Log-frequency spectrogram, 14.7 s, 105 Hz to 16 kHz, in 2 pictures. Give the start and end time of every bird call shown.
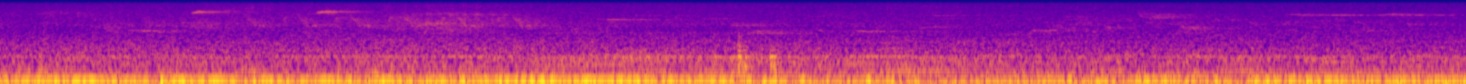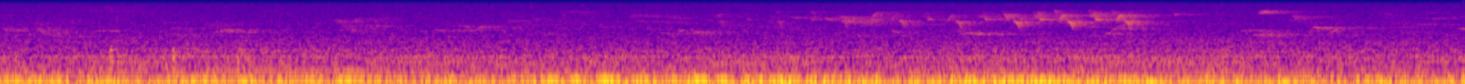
[0.00, 14.65] Gray Catbird (Dumetella carolinensis)
[0.82, 1.92] unidentified bird
[1.22, 3.02] Ovenbird (Seiurus aurocapilla)
[11.12, 13.42] Ovenbird (Seiurus aurocapilla)

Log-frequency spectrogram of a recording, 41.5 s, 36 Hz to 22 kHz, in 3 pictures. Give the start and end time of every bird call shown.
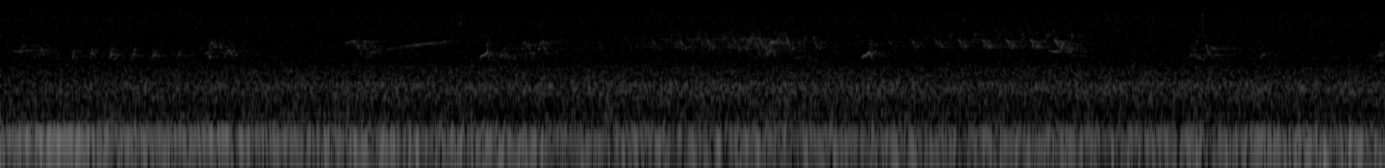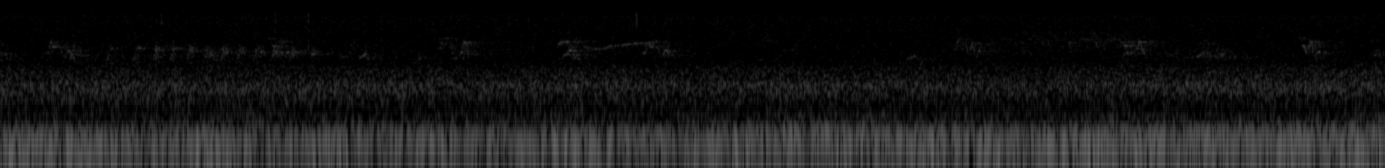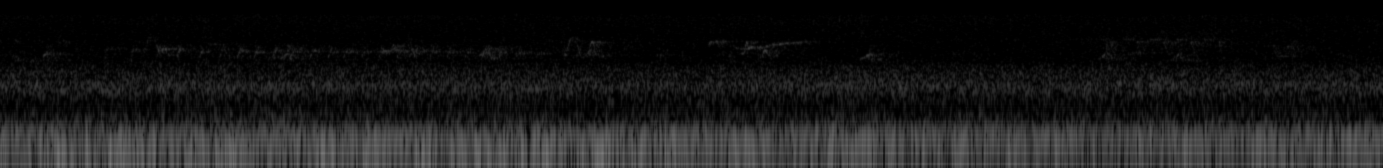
[0.00, 2.70] Great Crested Flycatcher (Myiarchus crinitus)
[3.30, 4.40] Eastern Wood-Pewee (Contopus virens)
[4.60, 5.10] Great Crested Flycatcher (Myiarchus crinitus)
[6.80, 8.50] Ovenbird (Seiurus aurocapilla)
[9.00, 10.90] Ovenbird (Seiurus aurocapilla)
[11.70, 41.54] Red-eyed Vireo (Vireo olivaceus)
[14.90, 17.50] Great Crested Flycatcher (Myiarchus crinitus)
[19.30, 20.70] Eastern Wood-Pewee (Contopus virens)
[29.30, 32.70] Great Crested Flycatcher (Myiarchus crinitus)
[34.60, 35.80] Eastern Wood-Pewee (Contopus virens)

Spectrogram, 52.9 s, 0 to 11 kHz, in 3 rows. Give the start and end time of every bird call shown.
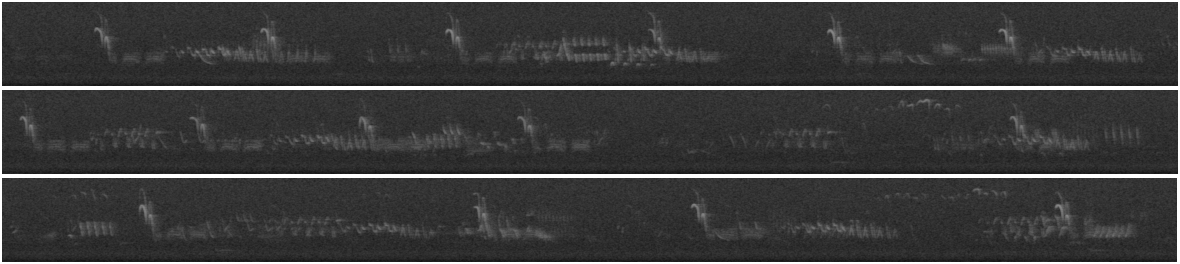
[0.80, 2.70] Mountain Chickadee (Poecile gambeli)
[2.60, 5.40] Yellow-rumped Warbler (Setophaga coronata)
[4.00, 7.90] Mountain Chickadee (Poecile gambeli)
[5.80, 10.20] Yellow-rumped Warbler (Setophaga coronata)
[9.60, 11.50] Mountain Chickadee (Poecile gambeli)
[12.00, 13.80] Mountain Chickadee (Poecile gambeli)
[12.20, 15.60] Green-tailed Towhee (Pipilo chlorurus)
[12.50, 13.10] Mountain Quail (Oreortyx pictus)
[14.70, 16.00] Mountain Chickadee (Poecile gambeli)
[15.40, 17.80] Yellow-rumped Warbler (Setophaga coronata)
[17.40, 19.30] Mountain Chickadee (Poecile gambeli)
[18.40, 21.30] MacGillivray's Warbler (Geothlypis tolmiei)
[20.20, 21.90] Mountain Chickadee (Poecile gambeli)
[22.80, 27.00] Mountain Chickadee (Poecile gambeli)
[27.10, 27.90] Dusky Flycatcher (Empidonax oberholseri)
[28.00, 30.80] MacGillivray's Warbler (Geothlypis tolmiei)
[29.70, 31.00] Mountain Quail (Oreortyx pictus)
[29.80, 33.90] Mountain Chickadee (Poecile gambeli)
[31.20, 35.60] Green-tailed Towhee (Pipilo chlorurus)
[35.30, 36.30] Dusky Flycatcher (Empidonax oberholseri)
[35.40, 38.60] Mountain Chickadee (Poecile gambeli)
[38.30, 39.20] Mountain Quail (Oreortyx pictus)
[39.20, 42.10] Yellow-rumped Warbler (Setophaga coronata)
[42.40, 43.50] Mountain Chickadee (Poecile gambeli)
[44.10, 45.50] Dusky Flycatcher (Empidonax oberholseri)
[45.30, 46.80] Mountain Chickadee (Poecile gambeli)
[46.50, 48.90] Yellow-rumped Warbler (Setophaga coronata)
[47.70, 50.60] Mountain Chickadee (Poecile gambeli)
[49.80, 51.60] MacGillivray's Warbler (Geothlypis tolmiei)
[51.10, 52.20] Mountain Chickadee (Poecile gambeli)

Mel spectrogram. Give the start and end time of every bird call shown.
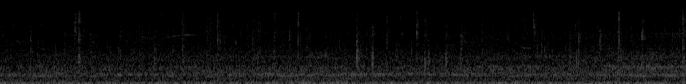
[1.10, 2.10] Eastern Wood-Pewee (Contopus virens)

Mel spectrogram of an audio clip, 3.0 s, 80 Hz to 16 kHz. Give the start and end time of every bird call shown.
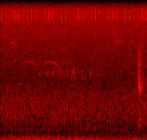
[0.51, 2.01] American Robin (Turdus migratorius)
[0.71, 1.31] Blue Jay (Cyanocitta cristata)

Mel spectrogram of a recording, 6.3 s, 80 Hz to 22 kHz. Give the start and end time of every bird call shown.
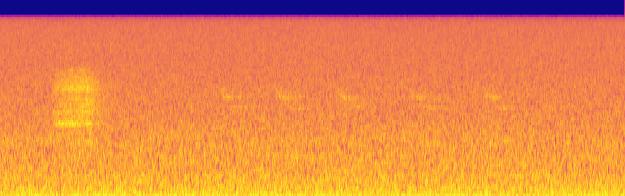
[0.00, 1.20] Steller's Jay (Cyanocitta stelleri)
[1.80, 6.20] American Robin (Turdus migratorius)

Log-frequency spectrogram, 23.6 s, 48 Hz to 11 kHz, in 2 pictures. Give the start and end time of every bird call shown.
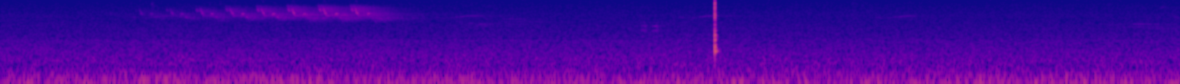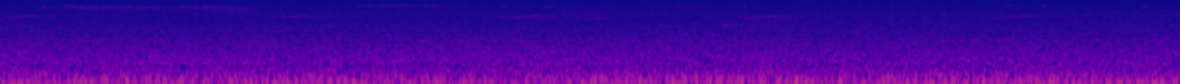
[1.20, 4.10] Ovenbird (Seiurus aurocapilla)
[1.30, 2.00] Eastern Wood-Pewee (Contopus virens)
[4.30, 4.90] Eastern Wood-Pewee (Contopus virens)
[6.30, 6.70] White-breasted Nuthatch (Sitta carolinensis)
[6.80, 9.30] Eastern Wood-Pewee (Contopus virens)
[11.10, 11.90] Wood Thrush (Hylocichla mustelina)
[11.70, 19.80] Eastern Wood-Pewee (Contopus virens)
[12.10, 17.50] unidentified bird
[21.60, 22.40] Eastern Wood-Pewee (Contopus virens)

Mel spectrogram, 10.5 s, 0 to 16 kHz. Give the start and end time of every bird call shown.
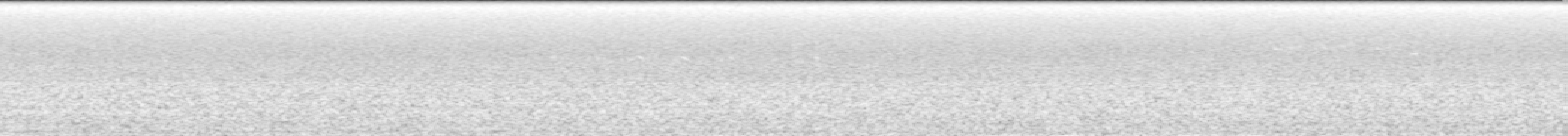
[3.44, 4.74] Rock Wren (Salpinctes obsoletus)

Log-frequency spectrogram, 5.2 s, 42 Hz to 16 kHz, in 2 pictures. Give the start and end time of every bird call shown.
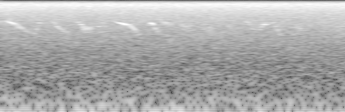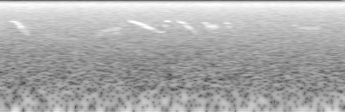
[0.00, 5.18] Eurasian Skylark (Alauda arvensis)

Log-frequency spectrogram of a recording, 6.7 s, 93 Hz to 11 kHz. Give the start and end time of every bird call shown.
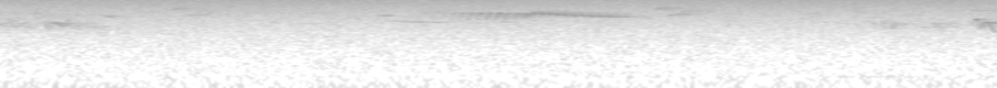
[0.00, 1.31] Hermit Warbler (Setophaga occidentalis)
[0.00, 6.65] Western Tanager (Piranga ludoviciana)
[2.01, 5.31] Orange-crowned Warbler (Leiothlypis celata)

